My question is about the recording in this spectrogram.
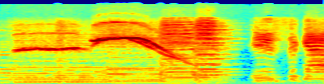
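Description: A whistle within a jazzy TV theme song: a held note, then a jump to a higher note that glides down in a long fall, wolf-whistle style, over the band's accompaniment.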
